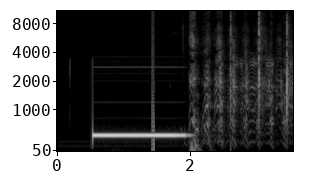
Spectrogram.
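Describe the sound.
Telephone busy tone on an unanswered call: one steady, loud, unbroken electronic hum lasting about a second and a half. It cuts off abruptly and is followed by laughter and lively talk.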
